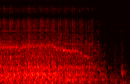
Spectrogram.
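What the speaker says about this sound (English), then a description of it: "So now we're going to take one of the small lights and the small dark pieces. We're going to stitch those together." A sewing machine stitches small fabric quilt pieces together in a short, close, fast whirring run that slows and stops near the end.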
